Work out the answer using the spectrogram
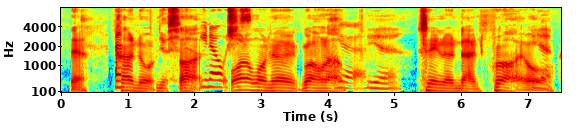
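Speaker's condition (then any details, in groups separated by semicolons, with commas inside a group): Motor neurone disease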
